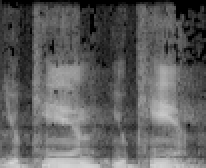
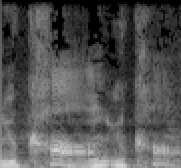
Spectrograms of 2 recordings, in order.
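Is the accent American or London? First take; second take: American; London. First: It is spoken in an American accent. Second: It is spoken in a London accent. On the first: "in an American accent" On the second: "Or if you come from London"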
